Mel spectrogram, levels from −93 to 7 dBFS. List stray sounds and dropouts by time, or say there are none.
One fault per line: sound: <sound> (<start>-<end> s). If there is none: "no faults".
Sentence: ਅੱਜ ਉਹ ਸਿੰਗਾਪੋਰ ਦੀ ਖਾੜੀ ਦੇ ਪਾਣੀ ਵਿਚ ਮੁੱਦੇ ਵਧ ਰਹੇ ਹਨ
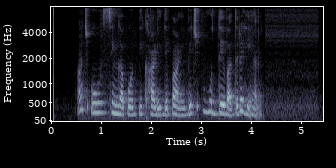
no faults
